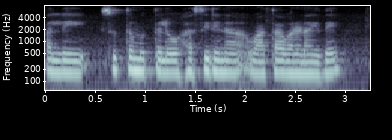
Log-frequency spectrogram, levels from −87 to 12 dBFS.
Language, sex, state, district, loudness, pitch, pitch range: Kannada, female, Karnataka, Bangalore, -14 LUFS, 170 Hz, 165-180 Hz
